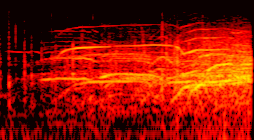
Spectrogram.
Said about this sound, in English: This crowd is crazy. A little too loud in some places.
